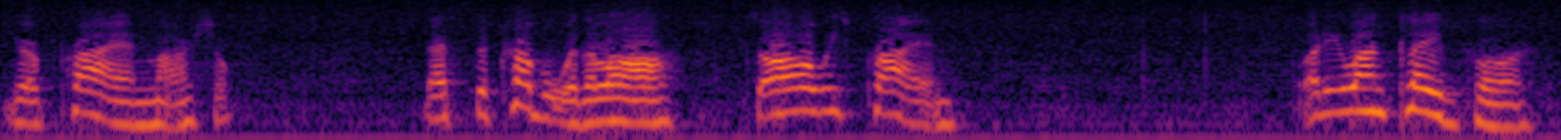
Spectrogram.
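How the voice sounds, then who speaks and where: A woman acting a bitter, protective middle-aged frontier mother in a 1950s radio western, with terse, flat delivery and rustic grammar. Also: mid-range voice, takes it slowly, pauses often, low-quality recording. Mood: guarded, bitter.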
